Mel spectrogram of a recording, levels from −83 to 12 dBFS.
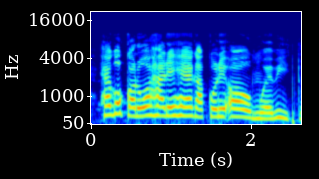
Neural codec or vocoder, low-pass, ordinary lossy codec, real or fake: none; 9.9 kHz; none; real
